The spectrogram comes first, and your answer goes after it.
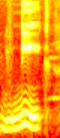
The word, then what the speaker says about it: Eunique: The name Eunique Beauty comes from combining the word EU, meaning good, well, of Greek origin, and the word unique, pronounced Unique Beauty.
